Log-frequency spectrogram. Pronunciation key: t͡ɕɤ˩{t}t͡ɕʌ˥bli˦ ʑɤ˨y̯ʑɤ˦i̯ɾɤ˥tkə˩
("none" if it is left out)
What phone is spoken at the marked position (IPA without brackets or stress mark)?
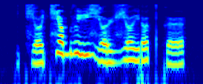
none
